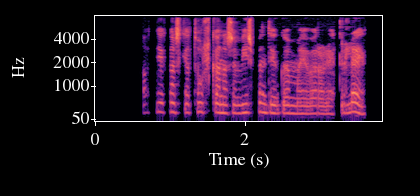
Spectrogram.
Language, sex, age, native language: Icelandic, female, 40-49, Icelandic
